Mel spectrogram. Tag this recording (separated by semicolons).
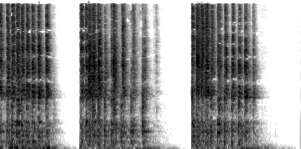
core; drum; iron; rec; snare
